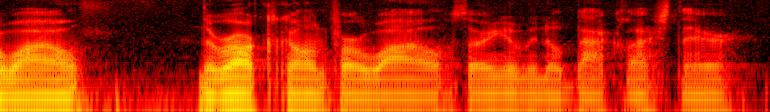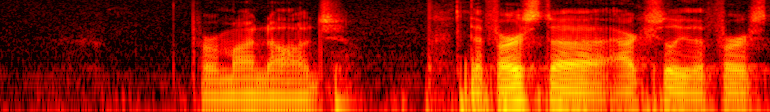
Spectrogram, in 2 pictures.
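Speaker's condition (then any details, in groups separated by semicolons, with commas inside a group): No condition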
